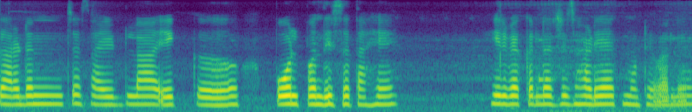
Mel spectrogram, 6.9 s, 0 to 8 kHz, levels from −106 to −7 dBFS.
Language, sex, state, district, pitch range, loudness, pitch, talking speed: Marathi, female, Maharashtra, Gondia, 210-225 Hz, -19 LUFS, 220 Hz, 115 wpm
